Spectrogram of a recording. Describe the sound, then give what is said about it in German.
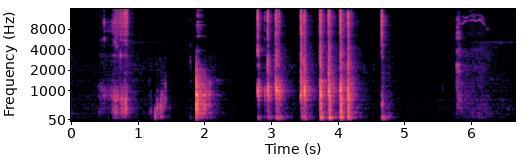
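Crisp computer keyboard typing in short uneven bursts, a quick run of key clicks clustered in the middle, with a few softer slurps of coffee before it and no one talking; a design researcher at work at the Design Research Lab of the Universität der Künste Berlin. “was ähm, ihr gehört habt, ist mein Schlürfen mit dem Kaffee und mein Tippen auf der Tastatur.”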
